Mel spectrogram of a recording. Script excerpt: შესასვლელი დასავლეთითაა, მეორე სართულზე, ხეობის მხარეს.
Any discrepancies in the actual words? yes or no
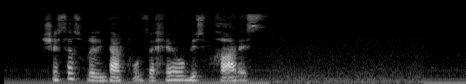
yes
